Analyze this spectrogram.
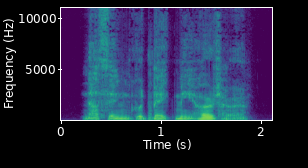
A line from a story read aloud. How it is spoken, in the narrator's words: he said very quietly, as if making a promise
